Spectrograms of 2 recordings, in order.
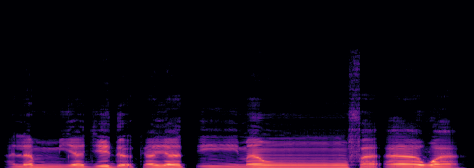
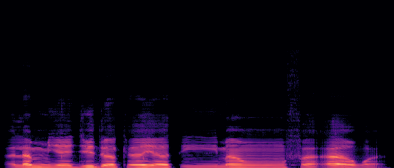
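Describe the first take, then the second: The two takes are said the same way.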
